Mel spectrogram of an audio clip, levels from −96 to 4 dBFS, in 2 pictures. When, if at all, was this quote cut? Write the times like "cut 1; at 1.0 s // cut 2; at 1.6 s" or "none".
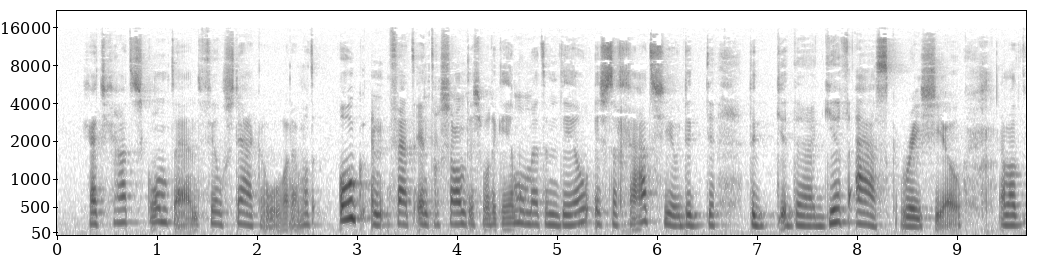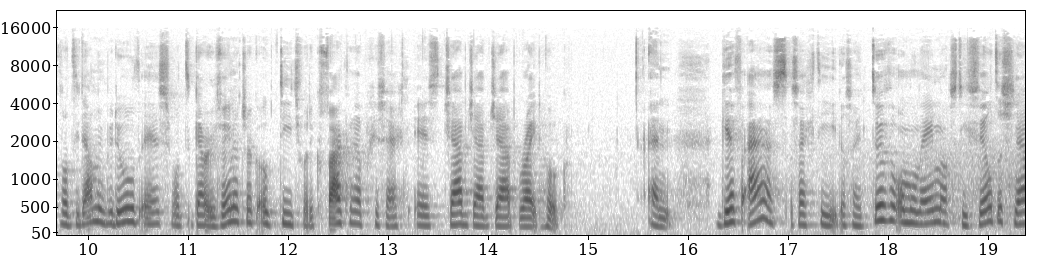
none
